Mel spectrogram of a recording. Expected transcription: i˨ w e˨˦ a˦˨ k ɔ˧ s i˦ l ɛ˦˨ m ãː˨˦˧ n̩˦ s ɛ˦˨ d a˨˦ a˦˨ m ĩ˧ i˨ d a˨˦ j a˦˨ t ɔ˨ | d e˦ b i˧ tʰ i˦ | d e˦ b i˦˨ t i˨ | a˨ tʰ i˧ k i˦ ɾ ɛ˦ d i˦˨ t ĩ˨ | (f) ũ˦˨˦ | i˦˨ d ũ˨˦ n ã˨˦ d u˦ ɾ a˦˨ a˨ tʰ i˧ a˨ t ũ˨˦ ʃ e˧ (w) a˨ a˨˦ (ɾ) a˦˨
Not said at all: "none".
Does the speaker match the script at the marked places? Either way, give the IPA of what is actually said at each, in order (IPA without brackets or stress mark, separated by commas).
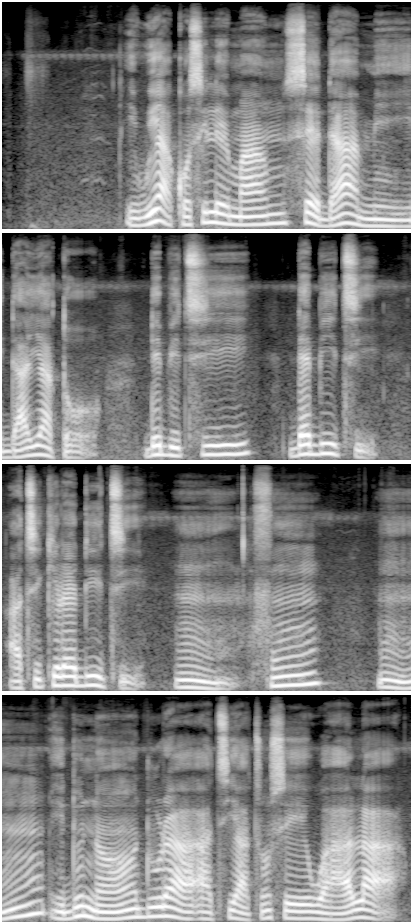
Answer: f, w, l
